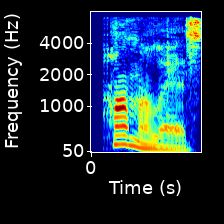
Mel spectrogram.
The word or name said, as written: homilist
